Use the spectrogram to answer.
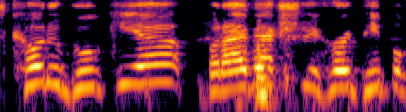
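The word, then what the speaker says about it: Kotobukiya: kotobuki how do you say that so it's kodabukia but i've actually heard people call it kotabukaya as well all right well you know every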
